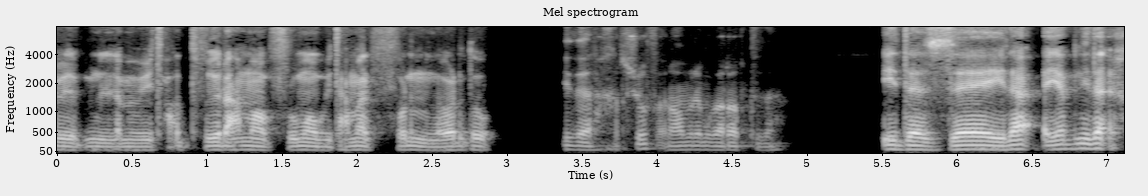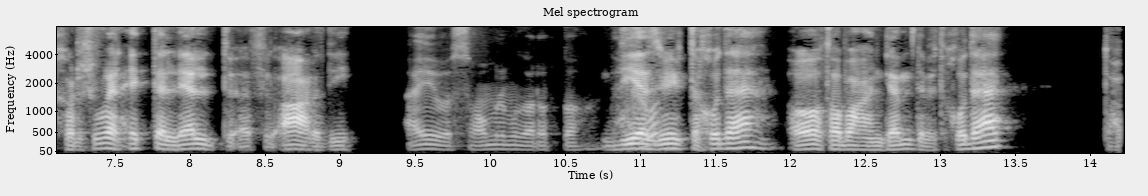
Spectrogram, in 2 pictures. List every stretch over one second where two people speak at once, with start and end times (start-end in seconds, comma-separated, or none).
none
